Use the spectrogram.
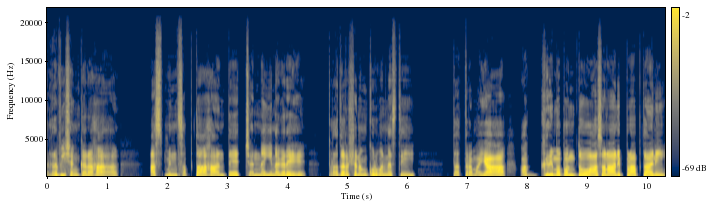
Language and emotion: Sanskrit, happy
